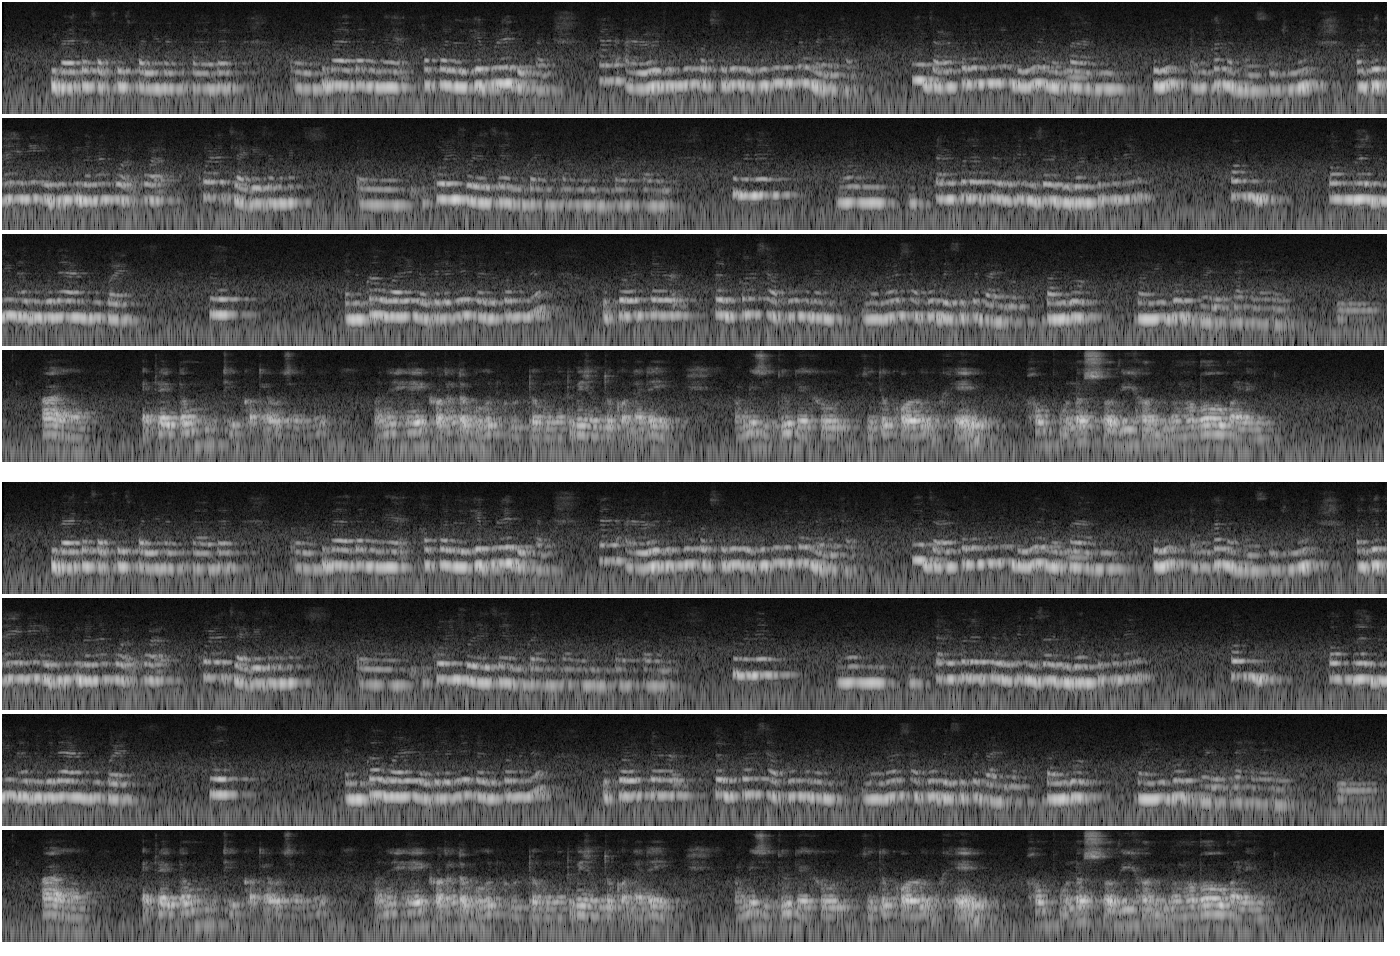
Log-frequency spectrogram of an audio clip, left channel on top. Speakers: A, on the left (about 80°); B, on the right (about 20°).
A: কিবা এটা চাকচেছ পালে বা কিবা এটা অ' কিবা এটা মানে সফল হ'ল সেইবোৰহে দেখুৱায়। তাৰ আঁৰৰ যোনবোৰ কষ্টবোৰ সেইবোৰতো কেতিয়াও নেদেখায়। ত' যাৰ ফলত মানে বহু এনেকুৱা
B: উম
A: আমি বহুত এনেকুৱা মানুহ আছে, যোনে অযথাই এনে সেইবোৰ তুলনা কৰা কৰাত লাগে যে মানে আ, কৰি ফুৰে যে এনেকুৱা এনেকুৱা হ'লে এনেকুৱা এনেকুৱা হয়। ত' মানে উ, তাৰফলত তেওঁলোকে নিজৰ জীৱনটোক মানে কম কম ভাল বুলি ভাবিবলৈ আৰাম্ভ কৰে, ত' এনেকুৱা হোৱাৰ লগে লগে তেওঁলোকৰ মানে, ওপৰত তেওঁৰ তেওঁলোকৰ চাপো মানে মনৰ চাপো বেছিকে বাঢ়িব, বাঢ়িব বাঢ়িব ধৰে লাহে লাহে।
B: উম, হয় হয়, এইটো একদম ঠিক কথাই কৈছা তুমি। মানে সেই কথাটো বহুত গুৰুত্বপূৰ্ণ, তুমি যোনটো কলা দেই। আমি যিটো দেখো, যিটো কৰো সেই সম্পূৰ্ণ ছবিখন নহ'বও পাৰে কিন্তু।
